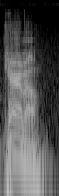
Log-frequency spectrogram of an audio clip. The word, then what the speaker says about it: caramel: It's three syllables. It's caramel.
